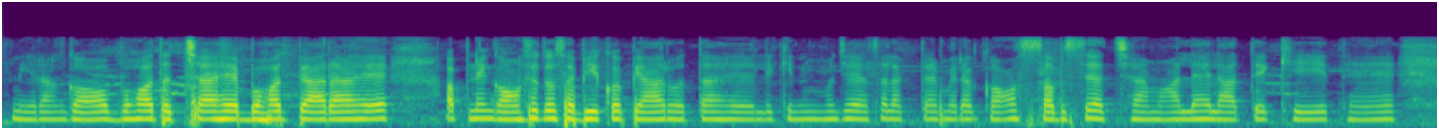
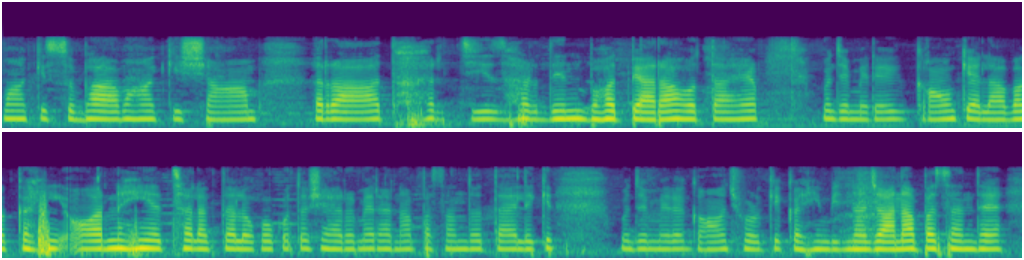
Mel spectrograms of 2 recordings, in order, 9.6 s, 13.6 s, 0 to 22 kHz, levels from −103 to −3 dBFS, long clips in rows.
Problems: constant background noise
